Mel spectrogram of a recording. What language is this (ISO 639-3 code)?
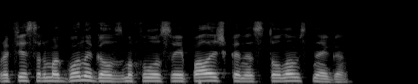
rus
